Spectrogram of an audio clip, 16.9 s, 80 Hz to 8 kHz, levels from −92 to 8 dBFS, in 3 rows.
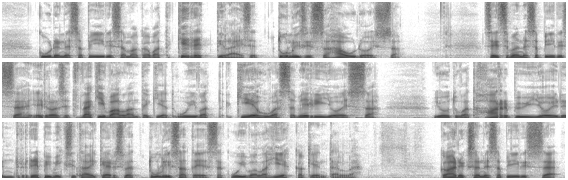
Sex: male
